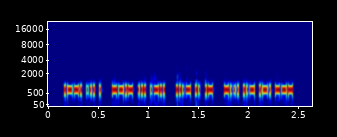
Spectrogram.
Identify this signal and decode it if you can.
Morse code, heard as a keyed tone, about 80 wpm, 700 Hz. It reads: PSE QSL VIA BURO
